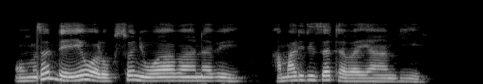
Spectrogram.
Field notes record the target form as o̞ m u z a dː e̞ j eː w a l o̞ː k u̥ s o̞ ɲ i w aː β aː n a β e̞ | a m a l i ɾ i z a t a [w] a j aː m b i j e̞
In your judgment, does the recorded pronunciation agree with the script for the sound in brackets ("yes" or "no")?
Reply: no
